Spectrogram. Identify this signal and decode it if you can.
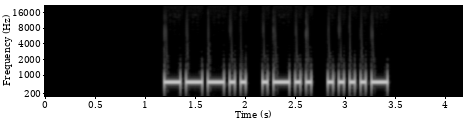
Morse code, heard as a keyed tone, about 23 wpm, 700 Hz. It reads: 8L4
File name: practice / 22wpm / Three Letter-Number Combinations - 22wpm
